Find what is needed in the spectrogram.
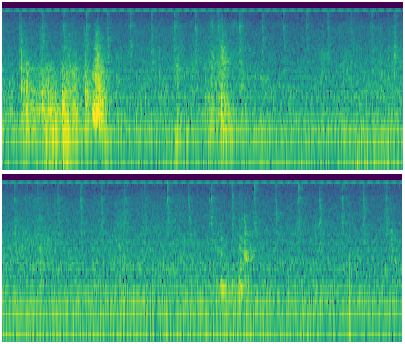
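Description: Mechanical clock ticking faintly and steadily while it is held, with a few handling knocks and rustles in the first couple of seconds.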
